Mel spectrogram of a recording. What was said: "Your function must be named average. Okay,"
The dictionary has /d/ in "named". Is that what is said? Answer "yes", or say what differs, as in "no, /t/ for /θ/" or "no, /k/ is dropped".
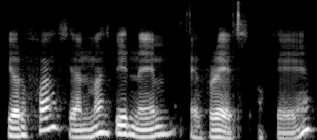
no, /d/ is dropped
